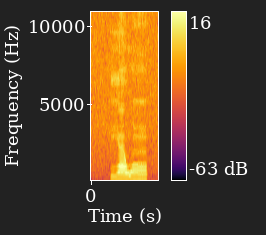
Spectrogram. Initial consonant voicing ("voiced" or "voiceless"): voiced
